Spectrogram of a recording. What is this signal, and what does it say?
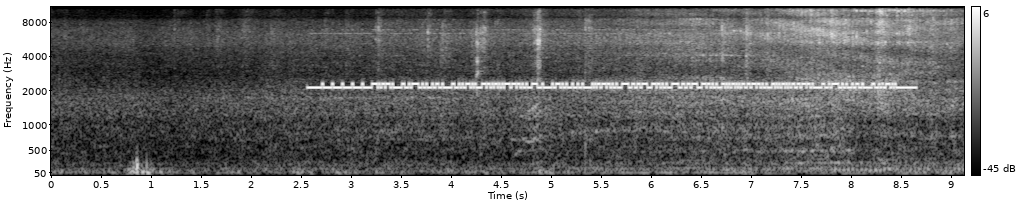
RTTY (75 baud, 170 Hz shift), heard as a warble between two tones, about 2200 Hz centre, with street noise. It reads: CT2CAX DE 9A1S 589 589 448 448 CT2CAX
